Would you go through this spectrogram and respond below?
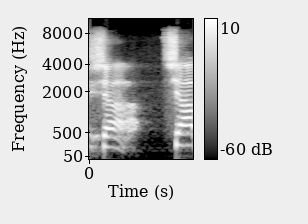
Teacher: हमने भले इसको तालव्य पढ़ा है, ठीक है, लेकिन जो संघर्षी होते हैं वो हवा के स्पर्श को भी हमने उच्चारण स्थान माना, लेकिन जो संघर्षी होते हैं उनका उच्चारण करके आप देखिए, श कहेंगे तो जिह्वा और तालु के बीच में हवा जो है छूते हुए, एकदम रगड़ते हुए जाती है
